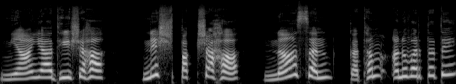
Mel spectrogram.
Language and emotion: Sanskrit, angry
